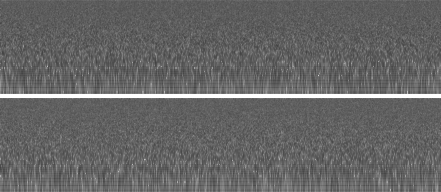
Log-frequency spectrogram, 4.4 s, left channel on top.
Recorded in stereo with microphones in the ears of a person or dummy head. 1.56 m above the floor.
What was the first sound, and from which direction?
Only background noise.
